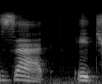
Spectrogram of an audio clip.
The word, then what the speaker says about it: 自: L, I, lie, lie, lie, second tone, lie l i li li li li going up and the next word is zi with z as a consonant and vowel i single vowel i usually it is e sound but if it is followed the consonant z it should be pronounced as u sound so in this word zi u zi with the fourth tone z z z z z.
